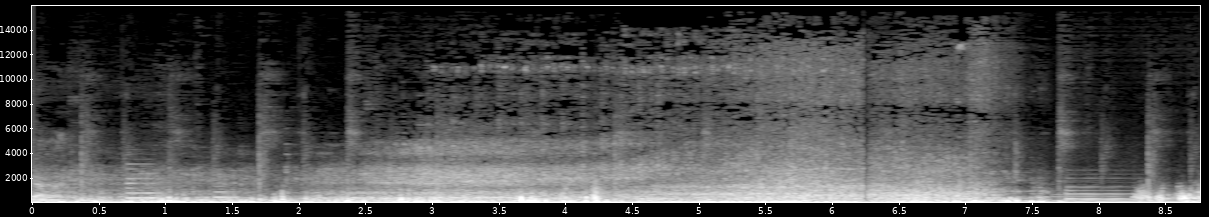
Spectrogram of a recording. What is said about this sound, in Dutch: wacht even op die auto, denk ik.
